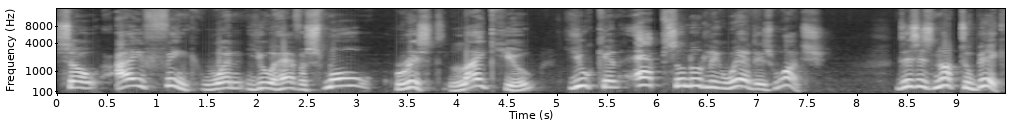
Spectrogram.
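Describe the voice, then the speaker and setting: The speech moves at a very slow pace, and its intonation is lively. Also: man, extremely high pitch for a man. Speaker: watch sales show co-host. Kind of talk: sales pitch. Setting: remote studio link. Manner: halting.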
